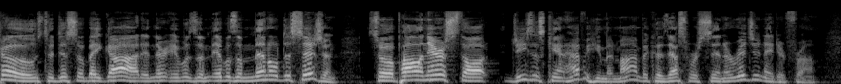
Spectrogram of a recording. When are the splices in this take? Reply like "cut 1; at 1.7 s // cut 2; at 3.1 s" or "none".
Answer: cut 1; at 3.6 s // cut 2; at 5.0 s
